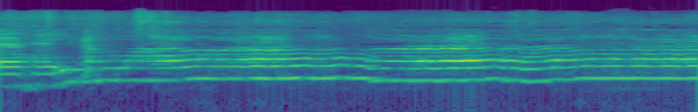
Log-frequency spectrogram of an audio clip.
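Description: A man's voice chanting a religious recitation in long, drawn-out melodic notes, stepping up in pitch near the start and sliding down and back up a couple of times.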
